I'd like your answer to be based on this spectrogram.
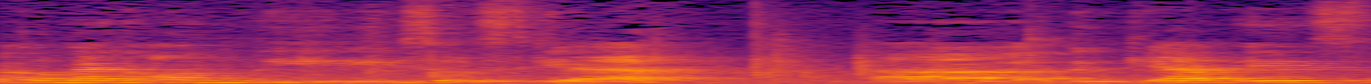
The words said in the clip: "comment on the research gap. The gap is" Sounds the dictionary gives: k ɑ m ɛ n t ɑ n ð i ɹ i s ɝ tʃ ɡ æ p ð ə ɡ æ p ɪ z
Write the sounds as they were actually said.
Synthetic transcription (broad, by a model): k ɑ m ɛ n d ɑ n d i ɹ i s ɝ s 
